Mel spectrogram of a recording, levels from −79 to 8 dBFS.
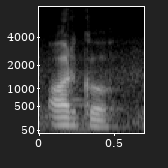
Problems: none marked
